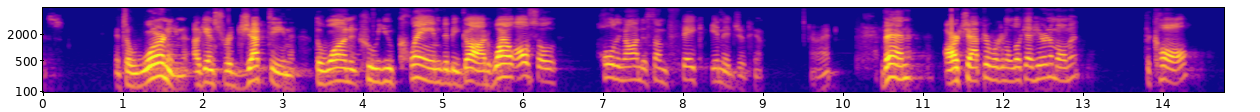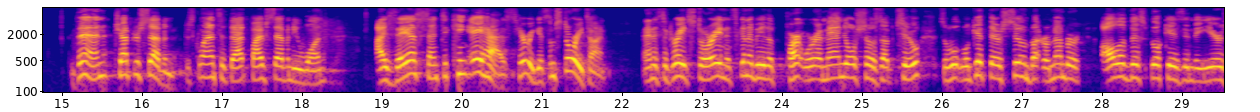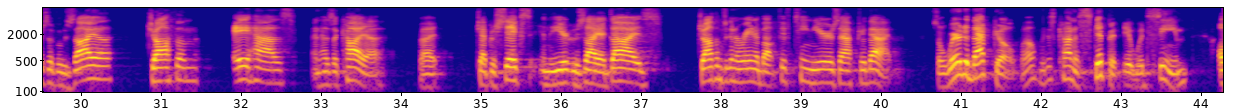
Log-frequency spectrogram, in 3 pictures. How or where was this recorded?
large echoing room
